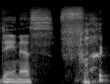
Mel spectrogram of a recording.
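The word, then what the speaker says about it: Denis: Spelled like Dennis, but pronounced Dinas.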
